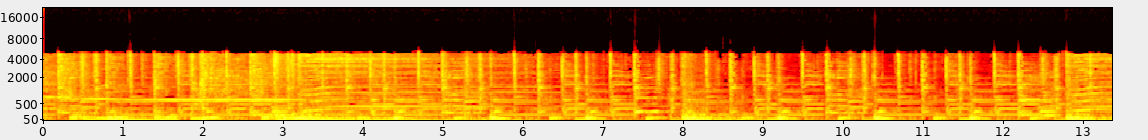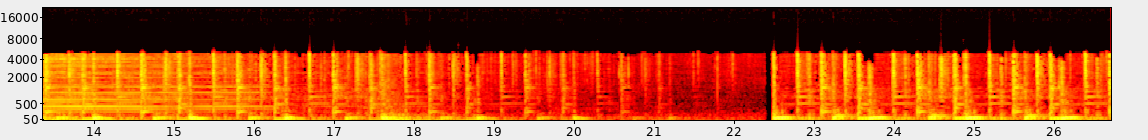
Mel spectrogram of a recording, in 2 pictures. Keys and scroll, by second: 4.5 ctrl+z, 21.6 ctrl+alt+shift+e.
